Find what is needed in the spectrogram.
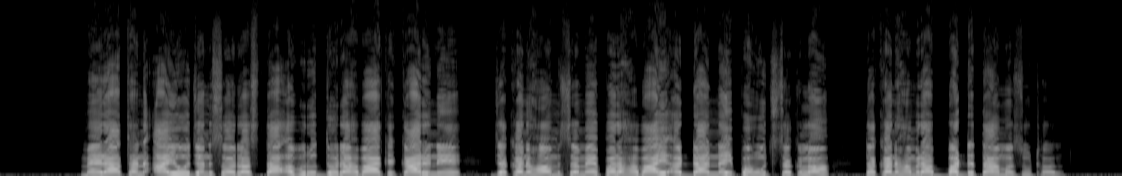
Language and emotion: Maithili, angry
